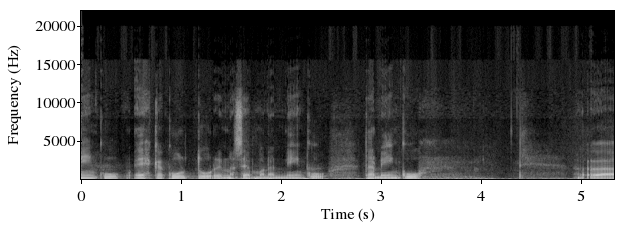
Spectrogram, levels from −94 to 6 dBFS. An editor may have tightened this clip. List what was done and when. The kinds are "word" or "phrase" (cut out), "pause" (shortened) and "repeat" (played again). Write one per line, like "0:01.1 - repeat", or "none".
0:02.9 - word

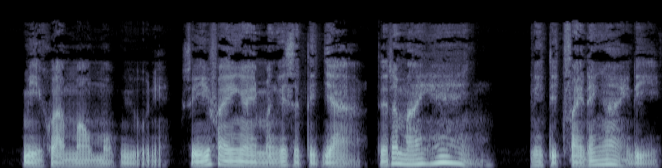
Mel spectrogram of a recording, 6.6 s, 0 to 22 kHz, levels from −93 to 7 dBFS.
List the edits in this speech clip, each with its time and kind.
0:01.8 - pause
0:03.7 - pause
0:05.3 - phrase

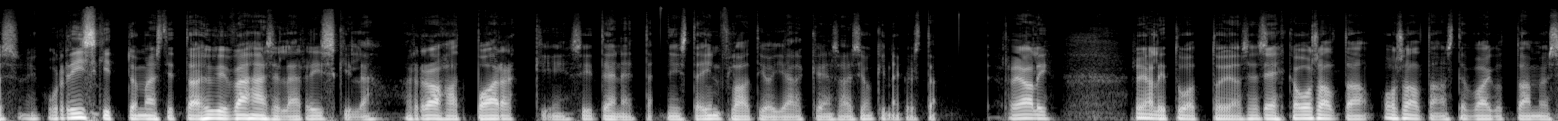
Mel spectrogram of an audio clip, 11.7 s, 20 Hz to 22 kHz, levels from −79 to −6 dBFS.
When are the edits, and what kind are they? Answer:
0:04.9 - word
0:09.5 - word

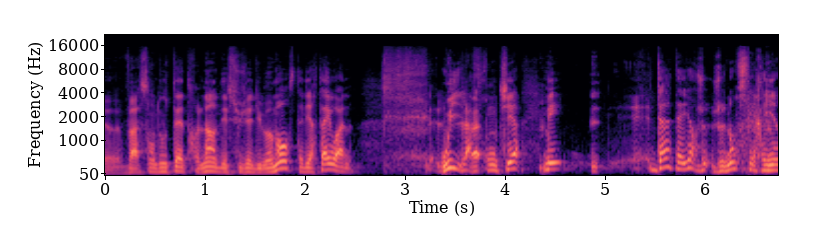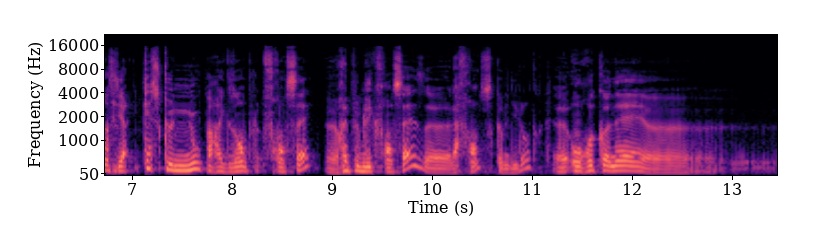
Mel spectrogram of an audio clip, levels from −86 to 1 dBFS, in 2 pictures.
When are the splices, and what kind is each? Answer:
0:08.8 - pause
0:11.1 - pause

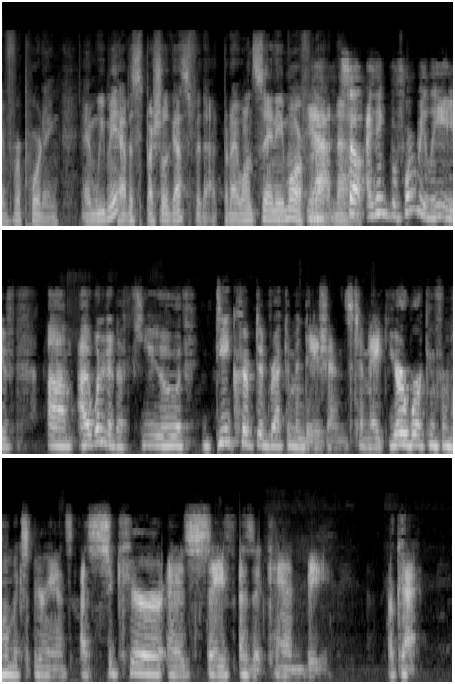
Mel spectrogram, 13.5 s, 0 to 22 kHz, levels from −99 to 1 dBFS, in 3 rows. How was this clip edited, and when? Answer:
0:01.1 - word
0:05.6 - phrase

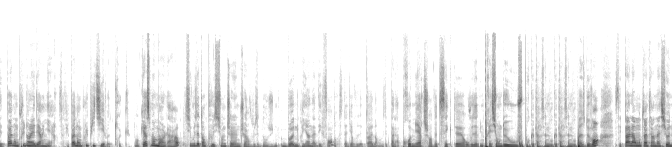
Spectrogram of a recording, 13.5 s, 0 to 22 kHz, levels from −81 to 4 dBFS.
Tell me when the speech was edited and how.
0:06.0 - phrase
0:09.6 - word
0:11.1 - repeat

